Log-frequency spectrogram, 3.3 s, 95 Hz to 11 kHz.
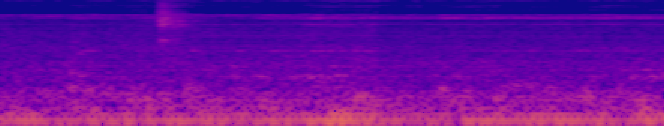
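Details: Home-made recovery machine recovering 1234YF refrigerant from a 2018 Mustang AC into an empty tank. Steady low, even compressor hum with no knocking or surging; pressure is going down slowly. Normal operation.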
